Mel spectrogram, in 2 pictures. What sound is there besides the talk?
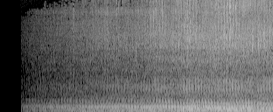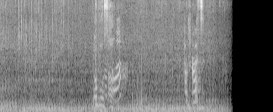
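airplanes flying overhead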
